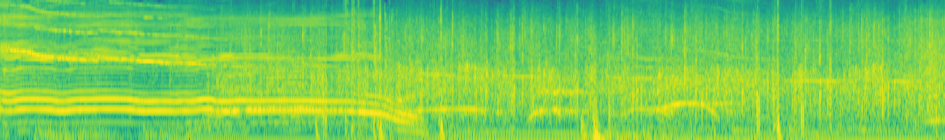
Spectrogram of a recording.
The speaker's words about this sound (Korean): 자 여의도에 폭죽 한번 써볼까요? 축하 축하 치요.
